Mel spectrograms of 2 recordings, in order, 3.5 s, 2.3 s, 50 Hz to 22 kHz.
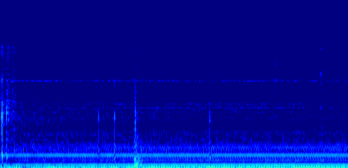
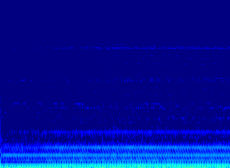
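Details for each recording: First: Peavey VB-2 all-tube bass amp with recently replaced valves, idling at master volume zero: only a faint, low, steady hum under room noise with no buzz building. The amp is very quiet at zero, and power-supply filter capacitors are being replaced for hum/buzz. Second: Peavey VB-2 all-tube bass amp with valves recently replaced. A steady buzzy hum comes through with the master volume at 5 and disappears at 0 and 10. It is explained as high-impedance coupling pickup at mid-travel and called normal; filter capacitor replacement was also done.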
